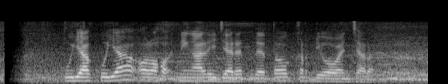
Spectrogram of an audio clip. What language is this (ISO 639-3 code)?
sun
